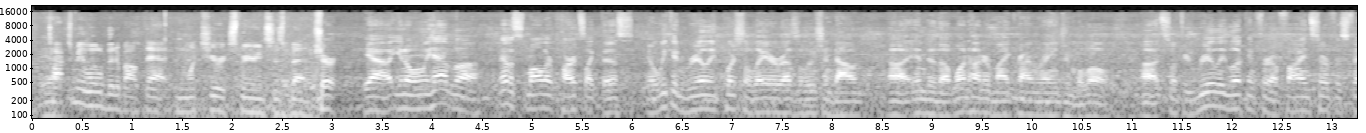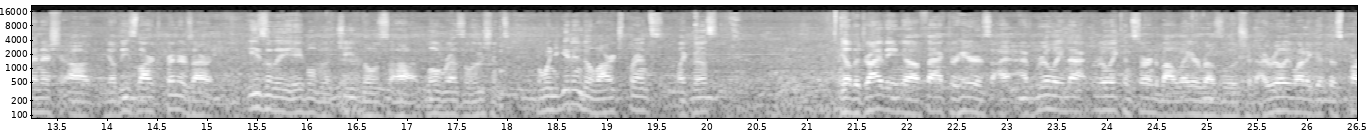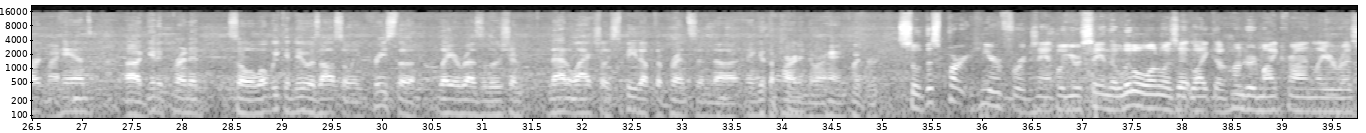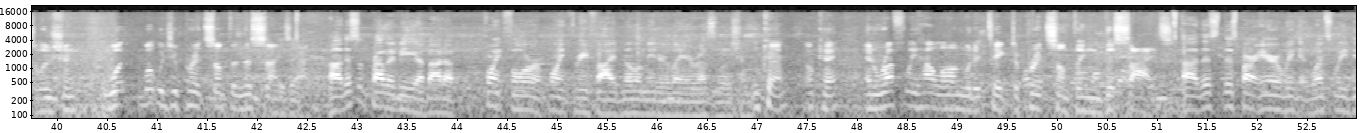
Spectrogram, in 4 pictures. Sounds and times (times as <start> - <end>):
Speech: 0.0 - 20.4, 21.3 - 52.9.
